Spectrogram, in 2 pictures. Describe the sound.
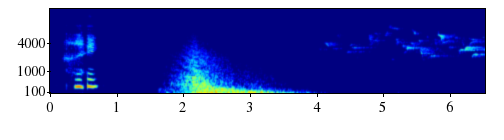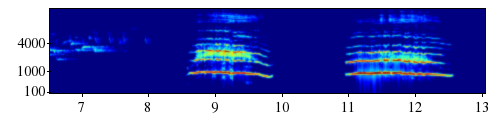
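A human voice imitates a horse's neigh with two loud, close, wavering cries that slide downward in pitch, following a breathy whooshing exhale and a quiet stretch.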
